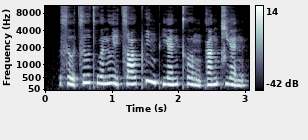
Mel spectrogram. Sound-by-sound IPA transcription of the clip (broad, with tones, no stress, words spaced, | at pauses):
sɹ̩˨˩t͡sɹ̩˦t̪ʰwə˨˦n lḭ˨˩t͡sɑ˨˦ʊ̯ pʰi˥˨ŋ pʰjɛ˨˦n t̪ʰɤ̰˨˩ŋka˨˦n t͡ɕjɛ̰˨˩n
